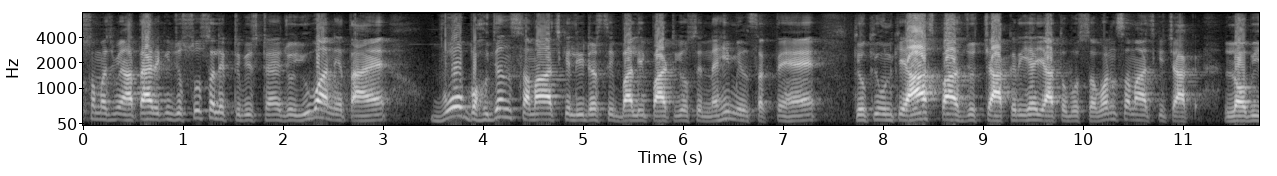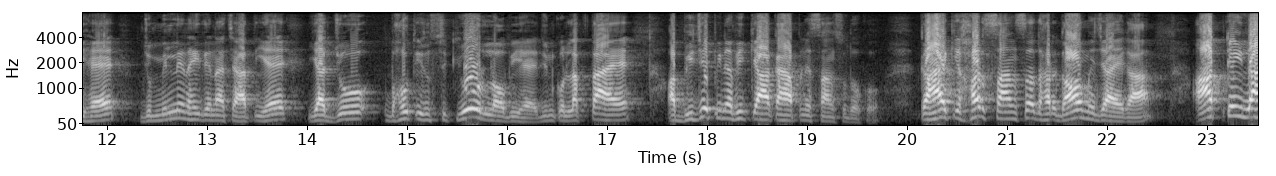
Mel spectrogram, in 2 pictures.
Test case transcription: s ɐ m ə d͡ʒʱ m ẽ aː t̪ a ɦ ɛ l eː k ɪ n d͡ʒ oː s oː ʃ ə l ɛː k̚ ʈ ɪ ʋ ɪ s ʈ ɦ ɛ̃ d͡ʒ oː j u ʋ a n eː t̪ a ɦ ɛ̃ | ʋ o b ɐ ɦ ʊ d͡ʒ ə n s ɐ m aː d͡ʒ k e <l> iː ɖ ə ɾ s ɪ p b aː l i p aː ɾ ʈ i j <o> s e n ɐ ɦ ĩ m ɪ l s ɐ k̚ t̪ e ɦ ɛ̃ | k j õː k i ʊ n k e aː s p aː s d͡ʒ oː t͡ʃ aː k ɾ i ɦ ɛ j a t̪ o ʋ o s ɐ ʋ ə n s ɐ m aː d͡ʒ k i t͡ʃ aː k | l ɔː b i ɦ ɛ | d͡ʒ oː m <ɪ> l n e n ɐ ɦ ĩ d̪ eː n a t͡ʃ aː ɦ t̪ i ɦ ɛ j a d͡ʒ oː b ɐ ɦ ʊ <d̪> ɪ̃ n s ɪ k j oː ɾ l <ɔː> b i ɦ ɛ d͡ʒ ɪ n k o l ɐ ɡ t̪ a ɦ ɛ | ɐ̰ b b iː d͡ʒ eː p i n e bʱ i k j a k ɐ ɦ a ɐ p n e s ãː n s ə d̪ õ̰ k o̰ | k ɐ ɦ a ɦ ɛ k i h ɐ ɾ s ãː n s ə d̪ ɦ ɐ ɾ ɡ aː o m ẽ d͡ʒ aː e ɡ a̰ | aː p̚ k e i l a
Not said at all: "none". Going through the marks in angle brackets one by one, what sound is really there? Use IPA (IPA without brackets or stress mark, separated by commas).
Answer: l, õ, ɪ, t̪, ɔː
